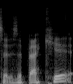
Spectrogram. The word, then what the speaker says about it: Baku: I guess, pronunciation is Baku, but the way that it's rendered and it's not a U in Azerbaijani, it's like an I without a dot, and which is more of like a sound.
